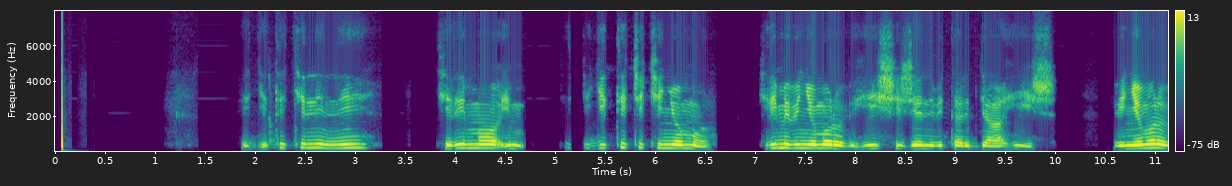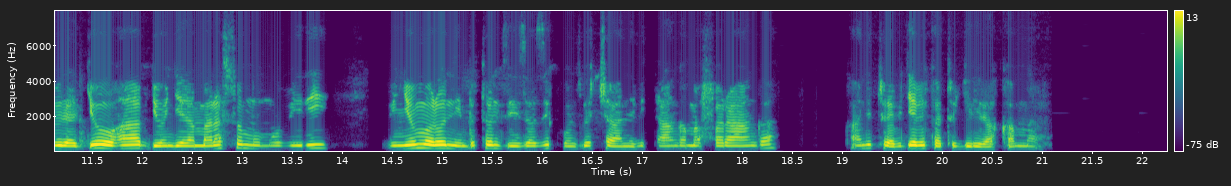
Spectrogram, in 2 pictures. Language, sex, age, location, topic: Kinyarwanda, female, 50+, Musanze, agriculture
